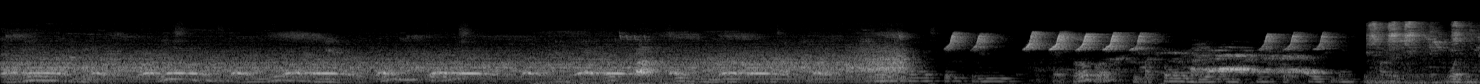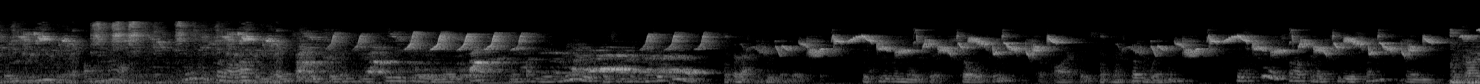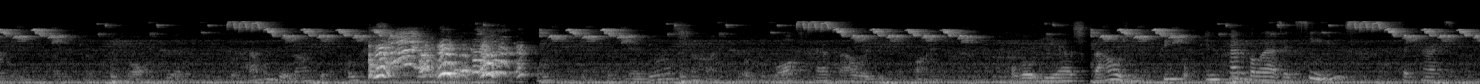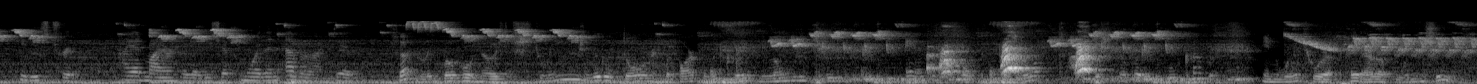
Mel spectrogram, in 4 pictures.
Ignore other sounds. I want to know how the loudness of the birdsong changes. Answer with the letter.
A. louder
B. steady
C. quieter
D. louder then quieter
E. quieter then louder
B.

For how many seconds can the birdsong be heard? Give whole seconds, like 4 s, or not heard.
59 s.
